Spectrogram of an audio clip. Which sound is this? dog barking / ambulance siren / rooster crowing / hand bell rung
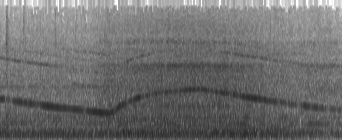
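ambulance siren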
